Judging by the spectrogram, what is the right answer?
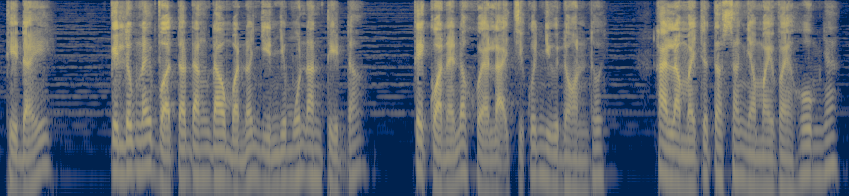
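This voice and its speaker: A man's voice: lowish voice, brisk, soft background music, natural voice. A man voicing a flustered, scatterbrained young husband who rambles and blusters. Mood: blustering.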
